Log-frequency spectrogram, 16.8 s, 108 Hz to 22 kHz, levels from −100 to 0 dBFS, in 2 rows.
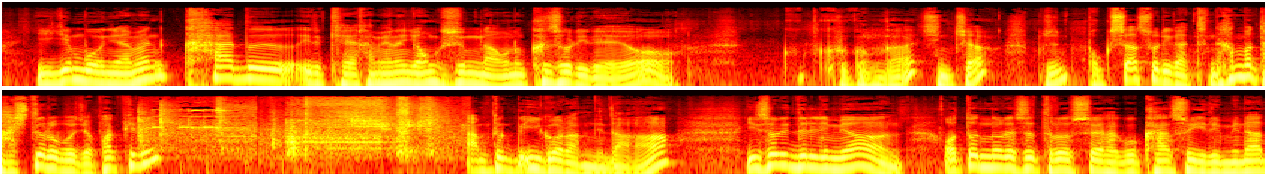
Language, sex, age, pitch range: Korean, male, 40-59, 105-155 Hz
